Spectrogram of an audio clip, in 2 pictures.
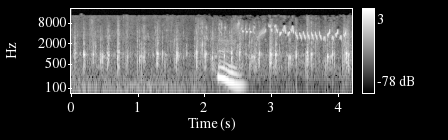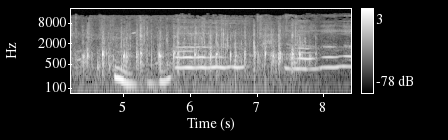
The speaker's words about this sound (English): One day, a prince rode past the castle on his noble steed.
